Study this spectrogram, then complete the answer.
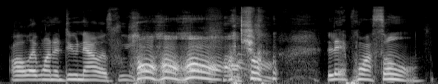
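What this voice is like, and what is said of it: Exaggerated mock French accent. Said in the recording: “A French? Can you do a French accent, sir?”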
